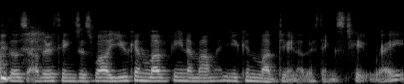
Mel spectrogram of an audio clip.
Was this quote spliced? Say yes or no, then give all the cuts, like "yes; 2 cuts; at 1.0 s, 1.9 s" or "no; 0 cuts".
no; 0 cuts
